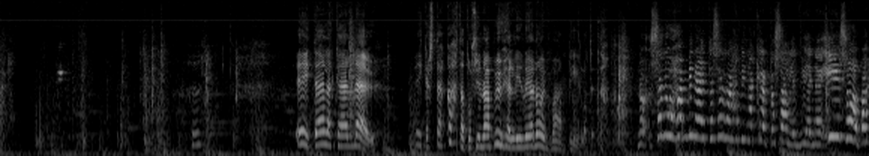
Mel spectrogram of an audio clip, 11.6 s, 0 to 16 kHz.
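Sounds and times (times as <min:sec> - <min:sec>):
chest of drawers squeak: 0:00.0 - 0:03.1
chest of drawers being pulled open with wooden knocks and scrapes: 0:00.0 - 0:08.8
speech: 0:02.6 - 0:03.0, 0:04.0 - 0:11.5.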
